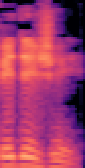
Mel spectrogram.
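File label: "PDG", pronunciation, French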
